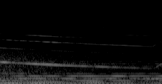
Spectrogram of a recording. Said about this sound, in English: they loaded her into the back of the ambulance, and then seconds later, they were flying down the road with their sirens blaring.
